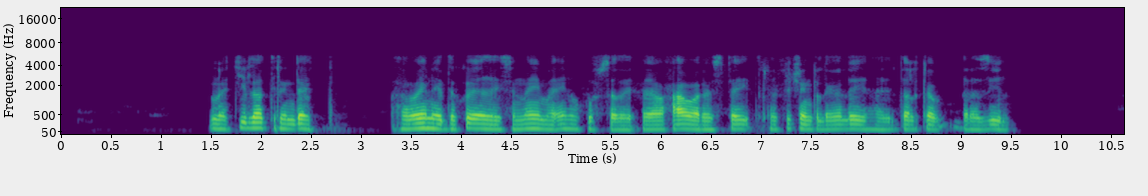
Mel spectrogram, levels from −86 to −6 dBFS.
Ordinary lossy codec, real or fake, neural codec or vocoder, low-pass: none; fake; codec, 44.1 kHz, 7.8 kbps, Pupu-Codec; 5.4 kHz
